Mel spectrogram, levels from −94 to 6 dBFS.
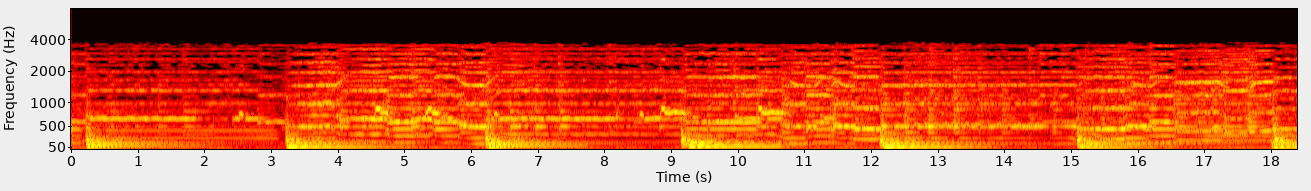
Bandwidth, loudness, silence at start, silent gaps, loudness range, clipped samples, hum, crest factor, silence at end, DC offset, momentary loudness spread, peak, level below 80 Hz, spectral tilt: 3.9 kHz; -26 LUFS; 0 s; none; 3 LU; under 0.1%; none; 16 dB; 0 s; under 0.1%; 10 LU; -8 dBFS; -30 dBFS; -11 dB/octave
